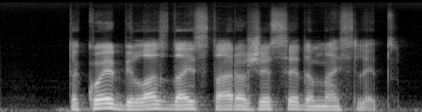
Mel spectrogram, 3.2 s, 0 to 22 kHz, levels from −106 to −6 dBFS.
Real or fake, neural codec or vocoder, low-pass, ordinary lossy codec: fake; autoencoder, 48 kHz, 128 numbers a frame, DAC-VAE, trained on Japanese speech; 19.8 kHz; none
